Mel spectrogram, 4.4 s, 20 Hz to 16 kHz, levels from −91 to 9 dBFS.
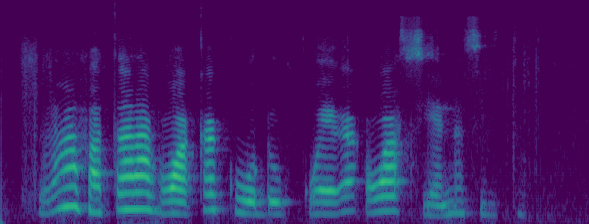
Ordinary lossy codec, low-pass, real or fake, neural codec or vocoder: Opus, 16 kbps; 14.4 kHz; real; none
